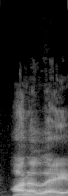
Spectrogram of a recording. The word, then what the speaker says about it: Hanalei: So your daughter, how do I pronounce her name? Hanalei, after the Hawaiian island.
